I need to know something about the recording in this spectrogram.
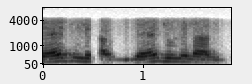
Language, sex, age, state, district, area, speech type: Sindhi, male, 18-30, Maharashtra, Mumbai Suburban, urban, conversation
